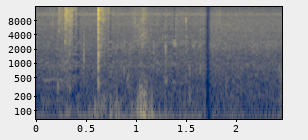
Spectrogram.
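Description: Low rumble of wind and handling on a handheld camera's microphone during a walk, with a few soft knocks and a thud about a second in. The sound breaks off for an instant near the end, at a cut in the recording.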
